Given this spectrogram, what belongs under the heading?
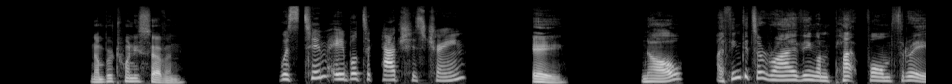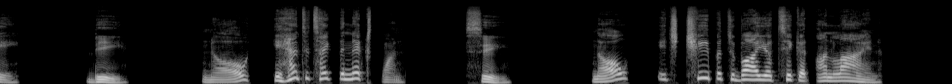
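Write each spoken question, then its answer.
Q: Was Tim able to catch his train?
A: B: No, he had to take the next one.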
